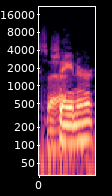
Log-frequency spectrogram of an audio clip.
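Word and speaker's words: Schoenherr: what's your choice okay you know how to pronounce certain road names like schoener yes Shaner right and if you're on outer Drive you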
